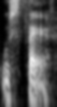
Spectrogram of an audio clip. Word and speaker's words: usted: You have to say the whole word usted, usted. And notice that D at the end sounds like a TH, usted, usted.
